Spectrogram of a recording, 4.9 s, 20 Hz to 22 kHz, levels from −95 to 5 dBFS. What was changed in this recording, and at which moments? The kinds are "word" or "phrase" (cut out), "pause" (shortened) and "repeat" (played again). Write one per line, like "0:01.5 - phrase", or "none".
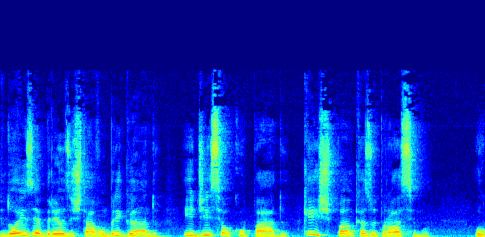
0:01.7 - pause
0:03.0 - word
0:03.8 - word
